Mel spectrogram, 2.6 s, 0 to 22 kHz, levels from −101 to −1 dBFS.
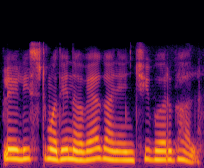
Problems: constant background noise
